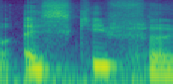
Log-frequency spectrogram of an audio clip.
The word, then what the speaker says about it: Esquif: Ça vient de paraître aux éditions Esquif. Je ne sais pas si je prononce bien. – Vous prononcez très bien. C'est comme le petit bateau.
